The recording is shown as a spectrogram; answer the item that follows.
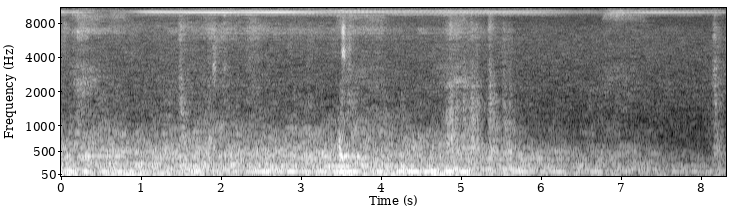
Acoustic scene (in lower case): elevator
